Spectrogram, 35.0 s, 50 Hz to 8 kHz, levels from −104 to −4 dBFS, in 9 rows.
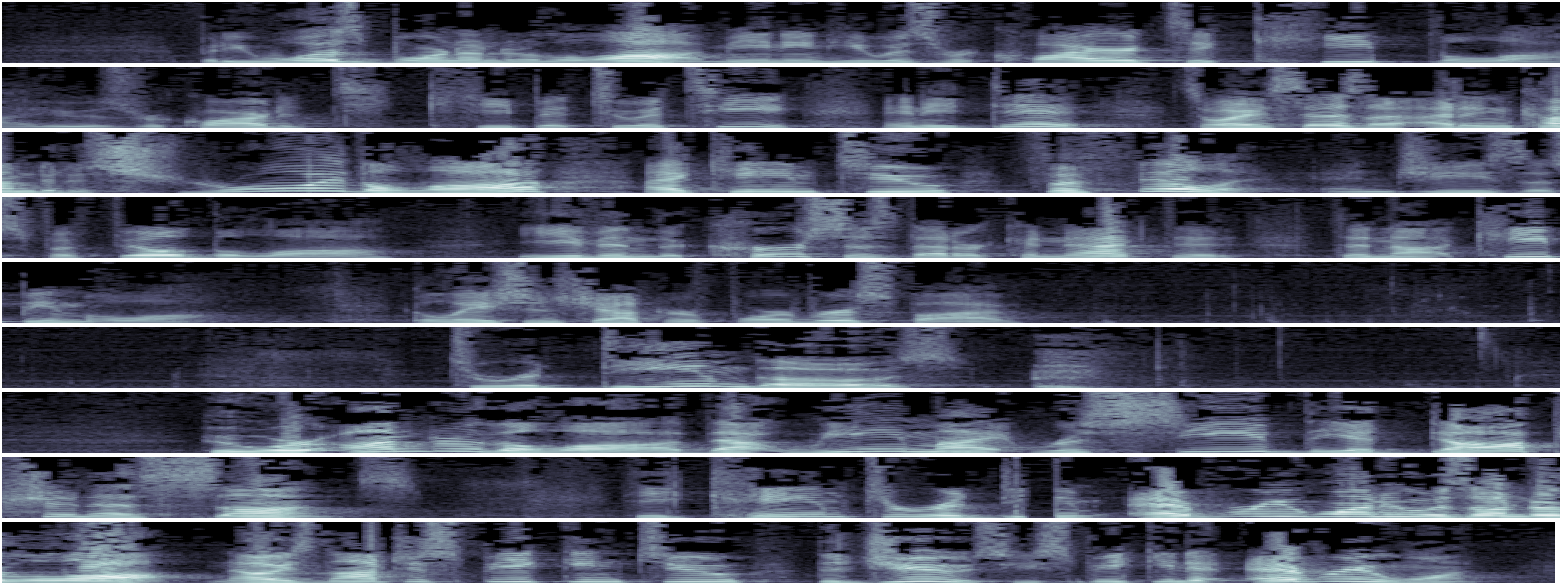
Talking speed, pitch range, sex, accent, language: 175 wpm, 175-235 Hz, male, American, English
